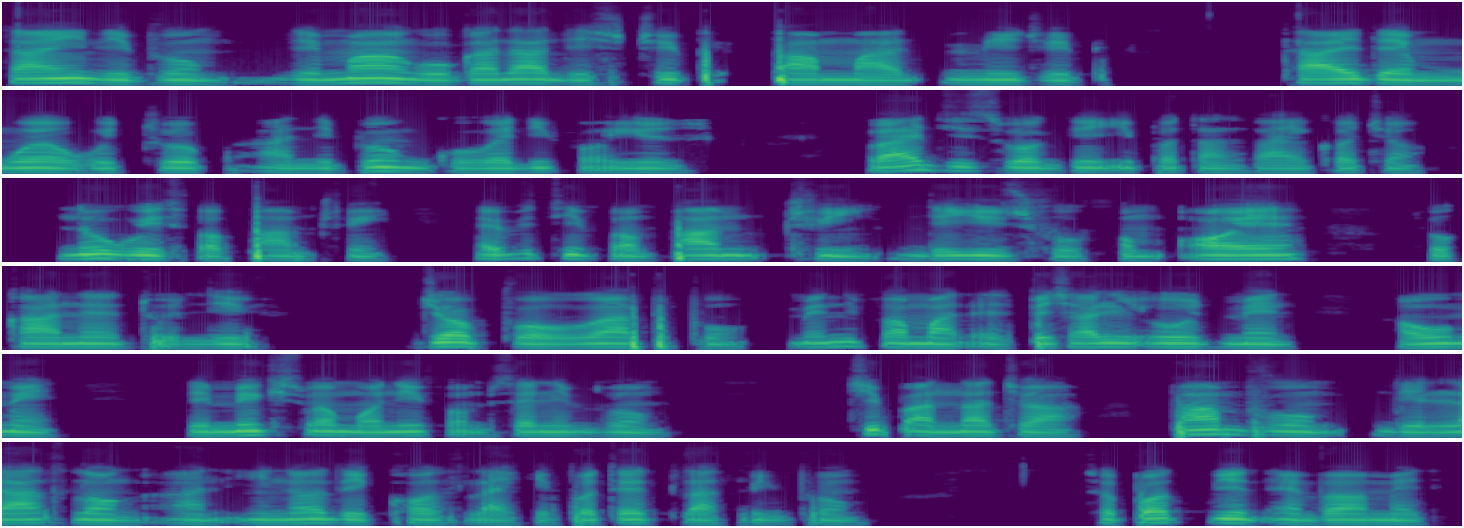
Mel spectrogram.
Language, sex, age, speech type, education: Nigerian Pidgin, male, 15-29, spontaneous, tertiary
